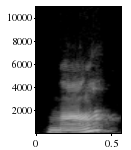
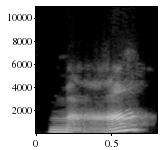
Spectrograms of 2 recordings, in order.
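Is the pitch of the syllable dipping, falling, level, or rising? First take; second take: rising; dipping. First: The pitch rises from low to high. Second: The pitch falls and then rises. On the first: "In second tone, which is the rising tone" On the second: "It falls and then it rises"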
